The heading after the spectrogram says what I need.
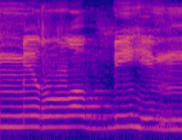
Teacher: من ربہم، را کو پر کر کے پڑھیں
